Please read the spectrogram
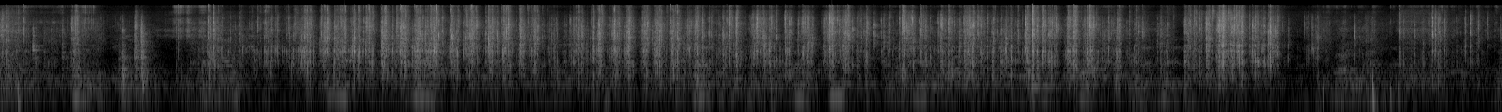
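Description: Plastic seasoning packet crinkling as it is squeezed and shaken to empty powder into a pot, with brief pauses about two seconds in and near the end.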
